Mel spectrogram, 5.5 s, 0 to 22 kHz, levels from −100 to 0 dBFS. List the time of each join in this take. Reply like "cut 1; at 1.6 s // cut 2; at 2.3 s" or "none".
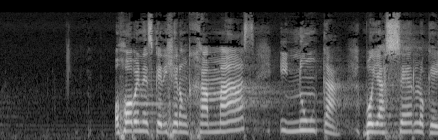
none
